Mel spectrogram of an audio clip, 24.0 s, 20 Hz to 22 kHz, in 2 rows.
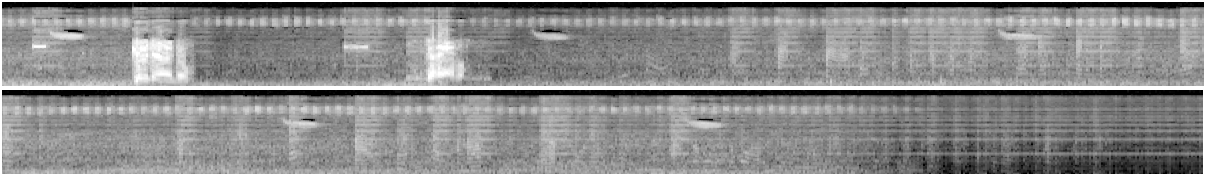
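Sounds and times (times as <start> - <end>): radio hiss and rumble: 1.1 - 22.7
faint voices: 1.3 - 2.0, 4.0 - 5.2, 5.8 - 8.9, 17.1 - 21.2.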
